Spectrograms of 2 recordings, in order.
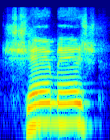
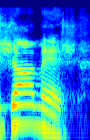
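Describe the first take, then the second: First: The first vowel is an e sound. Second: The first vowel is an a sound. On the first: This is the ordinary form of the word. "a word that has two segols in it" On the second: This is the form used at the end of a verse. "The Torah changes it"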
